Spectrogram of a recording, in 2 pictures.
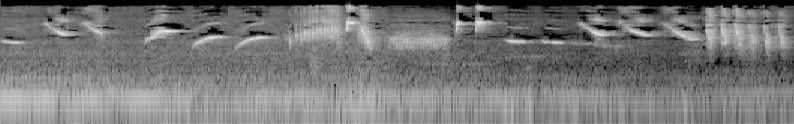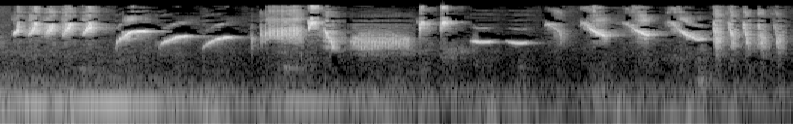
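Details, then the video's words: A long-tailed shrike sings master song for songbird training. Clear whistled notes rise and fall alongside rapid chattering bursts and buzzy trills, over a steady low hum. "Masteran Handal pAsti nempel, tembakan mewah burung Cendet"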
